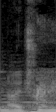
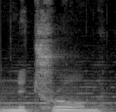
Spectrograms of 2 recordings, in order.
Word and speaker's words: Nitrome: to watch him play Nightrain games and he always mispronounce the name he called it NIT room and it always kind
